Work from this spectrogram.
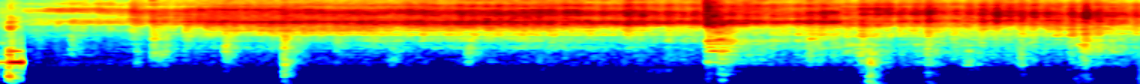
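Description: Ginger garlic paste frying in a pan for a fish curry sizzles with a loud, continuous high hiss, broken by a few soft clicks and scrapes of stirring. No voices.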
